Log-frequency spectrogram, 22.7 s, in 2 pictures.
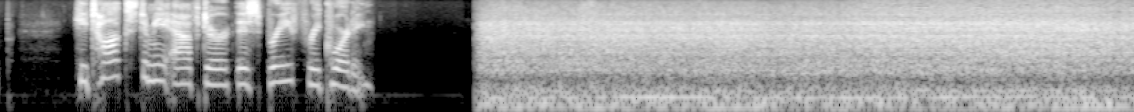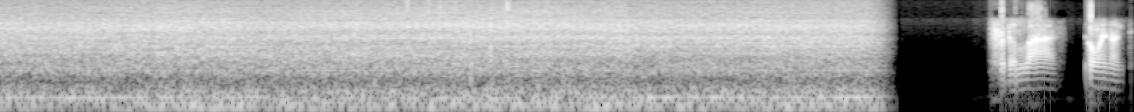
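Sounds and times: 
speech: 0.8s - 3.8s, 21.7s - 22.6s
broad rumbling noise: 4.8s - 20.4s
low pulsing bass hum: 4.8s - 20.4s.

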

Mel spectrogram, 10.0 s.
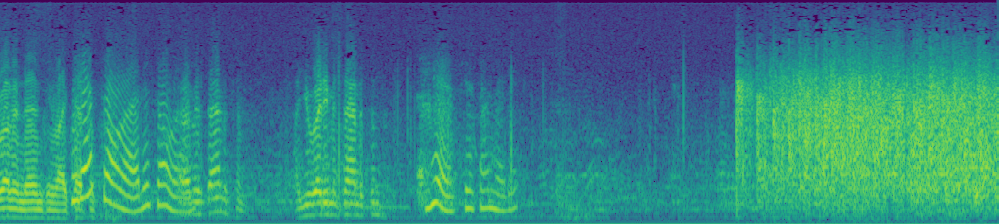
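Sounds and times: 
speech: 0.0s - 5.3s
audience applauding: 7.4s - 9.9s.

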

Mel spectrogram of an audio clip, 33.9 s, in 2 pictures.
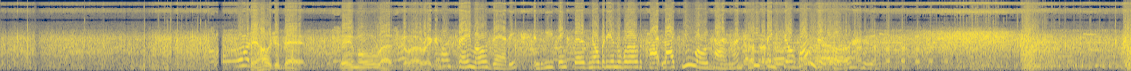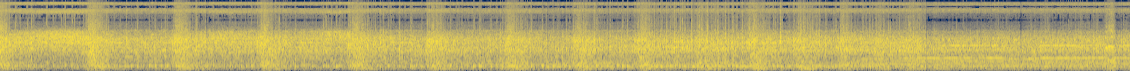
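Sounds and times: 
Empire Builder train departing: 0.0s - 33.9s
speech: 3.8s - 14.4s
laughter: 11.1s - 14.4s
train wheel clacks: 15.2s - 30.9s.

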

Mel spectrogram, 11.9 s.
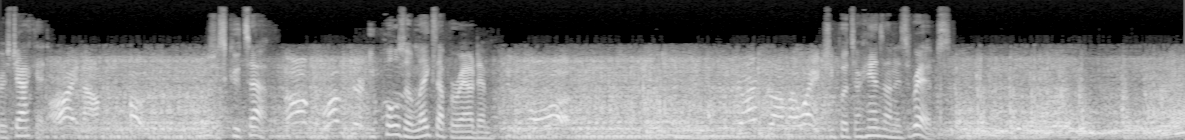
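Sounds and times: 
speech: 0.0s - 6.8s, 7.4s - 10.9s
motorcycle engine droning riding off through a gravel parking lot: 0.0s - 11.8s.

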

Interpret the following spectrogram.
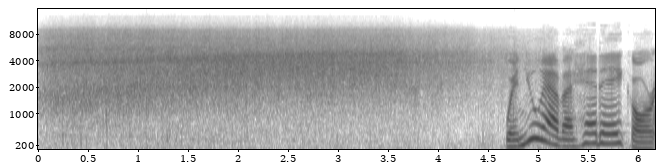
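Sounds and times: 
Alka-Seltzer tablet fizzing in water glass: 0.0s - 4.8s
speech: 4.7s - 6.1s.

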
